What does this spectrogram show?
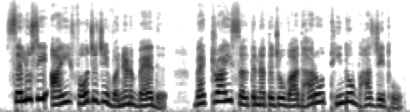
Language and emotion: Sindhi, neutral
